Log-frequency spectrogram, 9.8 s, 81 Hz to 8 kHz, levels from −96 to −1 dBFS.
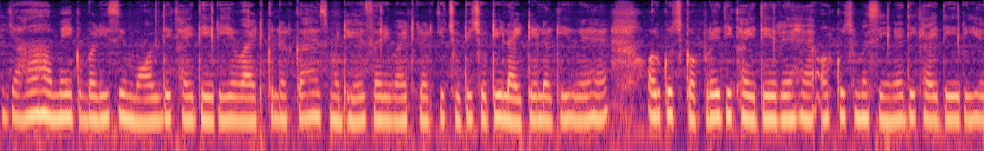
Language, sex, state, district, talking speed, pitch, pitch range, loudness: Hindi, female, Chandigarh, Chandigarh, 245 wpm, 220 Hz, 210-225 Hz, -18 LUFS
